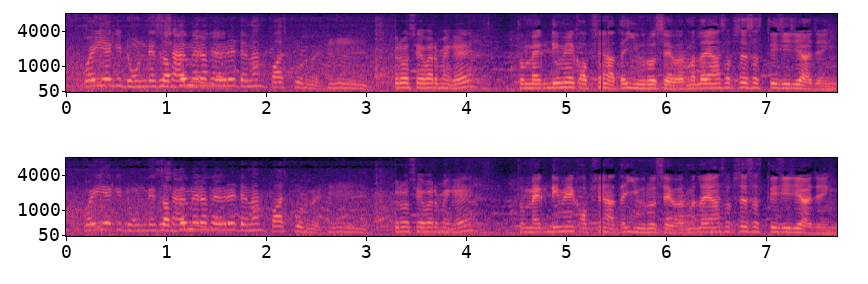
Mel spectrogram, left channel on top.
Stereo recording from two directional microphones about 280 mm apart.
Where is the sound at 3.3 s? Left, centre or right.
Left.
